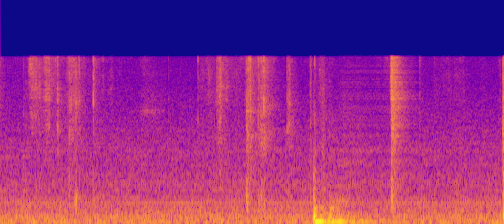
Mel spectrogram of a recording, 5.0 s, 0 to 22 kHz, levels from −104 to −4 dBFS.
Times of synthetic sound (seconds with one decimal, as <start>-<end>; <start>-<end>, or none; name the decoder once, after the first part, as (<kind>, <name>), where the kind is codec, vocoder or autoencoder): 3.4-4.2 (autoencoder, DAC-VAE)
